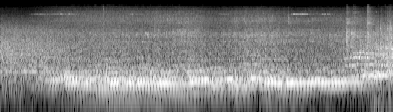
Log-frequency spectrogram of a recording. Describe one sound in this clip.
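A sports car engine growls as the car drives off, echoing in an enclosed space.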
